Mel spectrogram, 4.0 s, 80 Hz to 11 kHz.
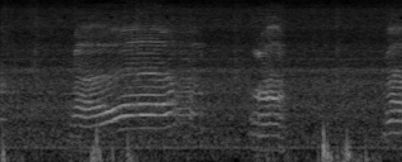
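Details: Cat kept in a cage during aftercare, 17 days after neutering, giving a drawn-out wavering meow followed by shorter meows, with thumps and a steady low hum indoors.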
